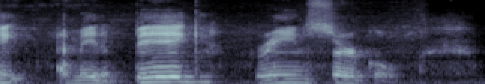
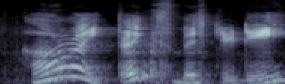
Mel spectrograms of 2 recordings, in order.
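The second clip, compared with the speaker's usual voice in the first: ventriloquist dummy puppet voice; 3 semitones higher than usual. Voicing the puppet thanking Mister D: Dorsey puppet voice. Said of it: "I am a ventriloquist".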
